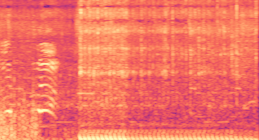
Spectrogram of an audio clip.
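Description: A motorcycle engine revs loudly and chugs in a rapid, pulsing rhythm close by while riding on snow during snowfall near Mandala Top, Arunachal Pradesh, after a brief moment of voice at the start.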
